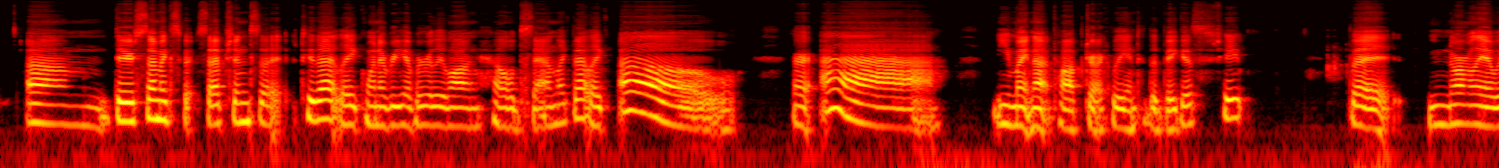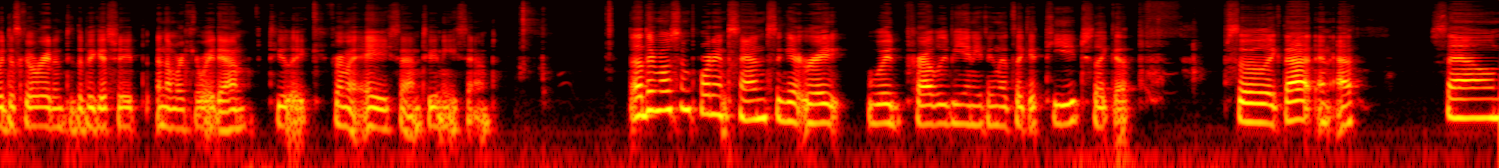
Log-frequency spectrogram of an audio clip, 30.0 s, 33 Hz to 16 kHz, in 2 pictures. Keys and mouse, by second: 0.0 click, 2.5 double click, 13.1 click, 16.0 click, 20.6 Return, 21.8 click, 27.1 click.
